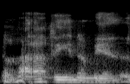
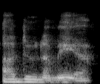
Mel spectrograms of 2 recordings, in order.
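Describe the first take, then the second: First: The first word has an 'ee' middle vowel. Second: The first word has an 'oo' middle vowel. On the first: It follows the living Greek pronunciation. The speaker calls it right. "delta, delta, softy, the uh, ypsilon" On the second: It follows the scholarly Erasmian pronunciation. The speaker calls it wrong. "in Erasmian would be Aduna Mia"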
